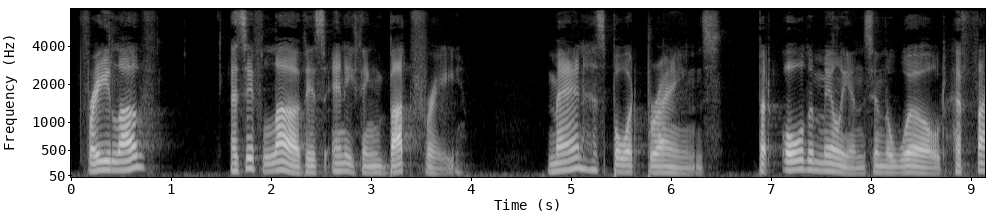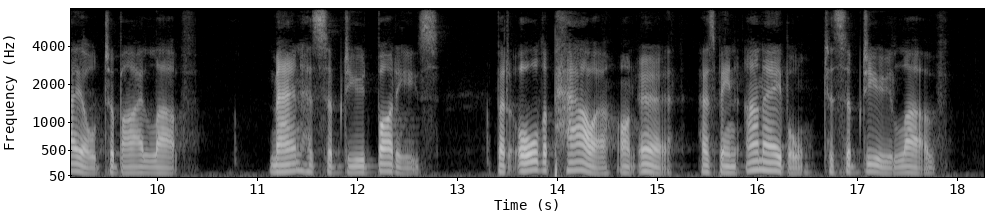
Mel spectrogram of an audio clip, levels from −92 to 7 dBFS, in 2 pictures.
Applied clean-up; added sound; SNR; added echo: none; none; none; none.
